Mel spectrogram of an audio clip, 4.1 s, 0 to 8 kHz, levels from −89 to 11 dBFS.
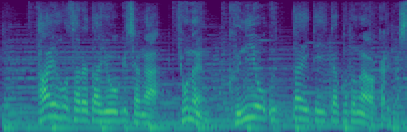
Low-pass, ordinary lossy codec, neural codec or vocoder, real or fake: none; none; none; real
